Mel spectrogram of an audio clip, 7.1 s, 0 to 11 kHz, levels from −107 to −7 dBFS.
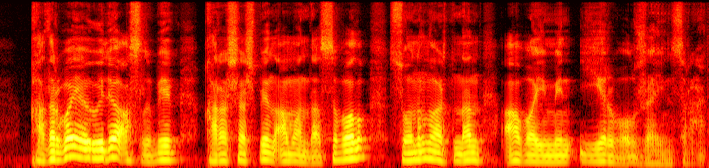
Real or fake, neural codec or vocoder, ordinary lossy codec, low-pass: fake; vocoder, 22.05 kHz, 80 mel bands, Vocos; none; none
